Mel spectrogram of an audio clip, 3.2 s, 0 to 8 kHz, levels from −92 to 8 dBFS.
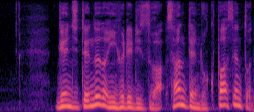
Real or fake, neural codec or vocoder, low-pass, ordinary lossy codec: real; none; none; none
